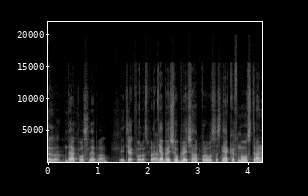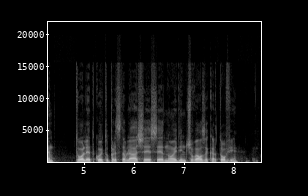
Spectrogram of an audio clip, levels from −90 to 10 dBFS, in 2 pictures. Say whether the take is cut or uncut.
uncut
